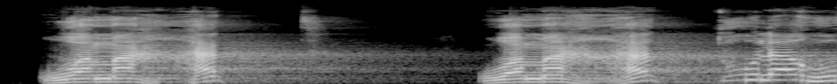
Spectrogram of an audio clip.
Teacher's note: ومحت، ومحت له الٹا پیش قائم مقام واو مدہ کے، اس کو ایک الف کے برابر کھینچ کے پڑھیں گے اور یہاں دال پڑھی نہیں جائے گی، ٹھیک ہے، ادغام ہوگا. دال کا تا میں ادغام ہوگا اور ہا کو تا میں ملائیں گے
